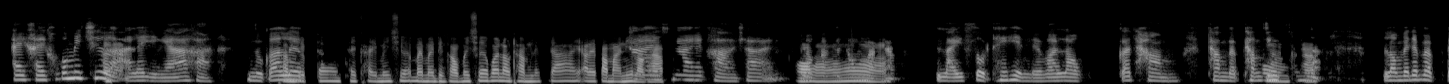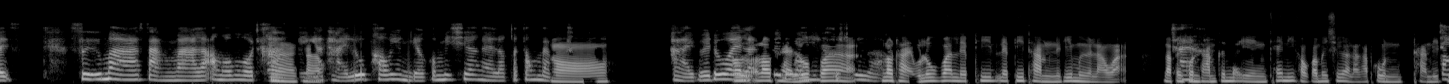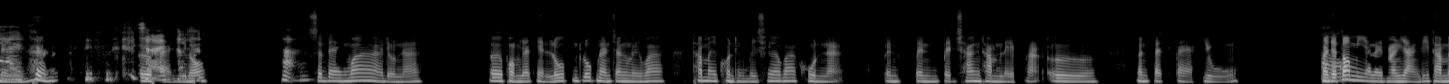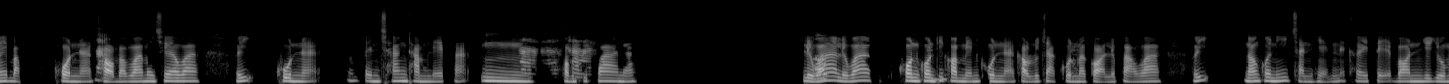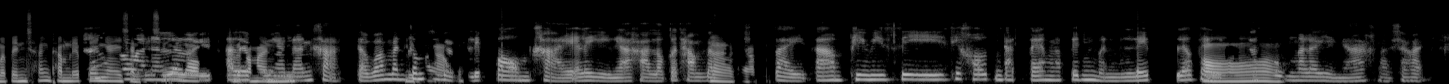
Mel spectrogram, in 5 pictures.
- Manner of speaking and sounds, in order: other background noise; tapping; chuckle; laughing while speaking: "ใช่ค่ะ"
- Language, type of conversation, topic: Thai, unstructured, มีทักษะอะไรบ้างที่คนชอบอวด แต่จริงๆ แล้วทำไม่ค่อยได้?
